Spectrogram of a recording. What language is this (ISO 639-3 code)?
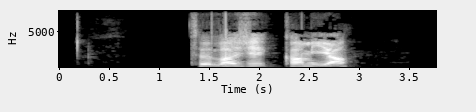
zza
